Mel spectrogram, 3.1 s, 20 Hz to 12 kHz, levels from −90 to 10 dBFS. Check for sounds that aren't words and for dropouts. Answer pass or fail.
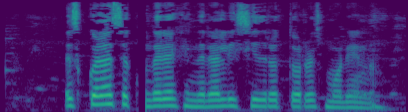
fail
